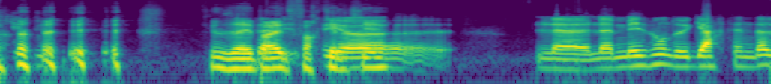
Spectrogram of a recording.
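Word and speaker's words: Forcalquier: Con sur Fort Calquier. Non, c'est Fort Calkier. Ah, c'est Fort Calquier du coup. du coup big up à big up à Roman. qui nous avait parlé de Fort Calquier euh la maison de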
